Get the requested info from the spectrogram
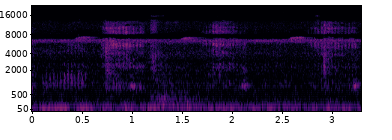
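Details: Low continuous purring from a rescued male cat being brushed after returning from outside, keen for a snack, the deep throbbing rumble steady throughout with light background noises and a few soft taps.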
